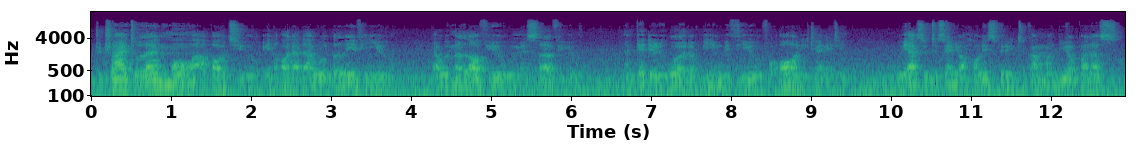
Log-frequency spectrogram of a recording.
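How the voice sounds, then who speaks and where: Cameroonian priest teaching in an echoey, noisy room. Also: male voice, fairly low pitch. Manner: repeats phrases for emphasis. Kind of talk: religious class lecture. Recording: distant mic, echoey room, loud noise.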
